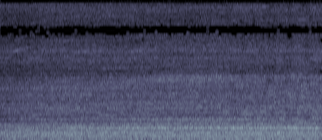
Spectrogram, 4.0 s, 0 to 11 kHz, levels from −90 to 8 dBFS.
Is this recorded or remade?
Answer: recorded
